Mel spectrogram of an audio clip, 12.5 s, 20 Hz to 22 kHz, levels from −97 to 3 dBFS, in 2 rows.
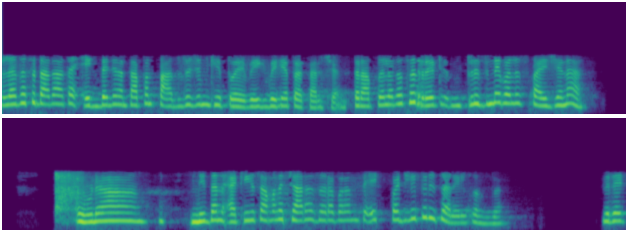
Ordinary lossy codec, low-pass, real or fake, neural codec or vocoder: AAC, 24 kbps; 3.6 kHz; fake; codec, 16 kHz, 2 kbps, FunCodec, trained on LibriTTS, 25 frames a second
